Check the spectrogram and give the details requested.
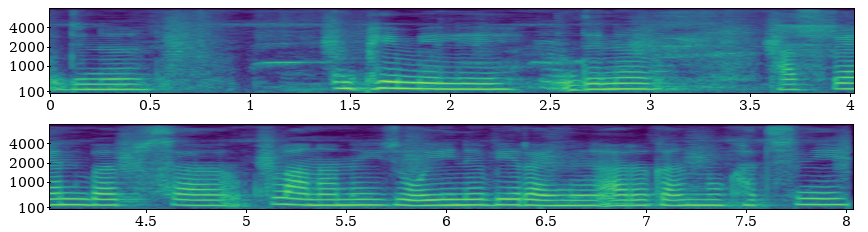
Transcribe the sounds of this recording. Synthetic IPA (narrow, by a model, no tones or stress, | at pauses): ṵdinɯ | pʰemiliṵdinɯhasɾeanbapʰi̥sakʰulananɯjzojinɯbeɾajnɯa̰ɾɯkanukʰasini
